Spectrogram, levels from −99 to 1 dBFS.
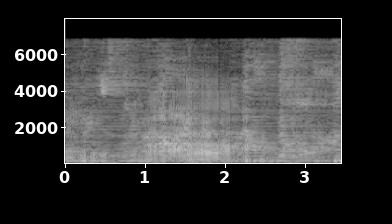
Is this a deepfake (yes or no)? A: yes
